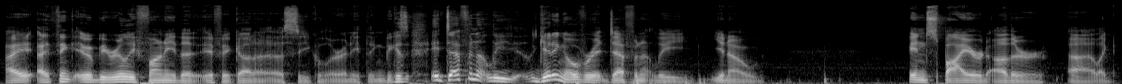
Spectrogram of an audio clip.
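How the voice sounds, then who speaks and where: A young man co-hosting a podcast, talking casually in a bassy voice and often restarting his sentences. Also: sing-song, darkish tone. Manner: halting, with many restarts and fillers. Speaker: podcast co-host. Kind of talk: casual chat.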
